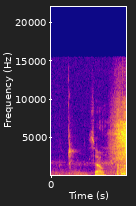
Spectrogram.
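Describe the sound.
A few short, breathy sniffs, the last one longer and louder, with a brief murmur of voice in between.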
